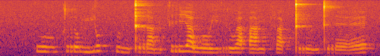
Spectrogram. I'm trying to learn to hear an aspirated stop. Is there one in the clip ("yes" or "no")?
no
